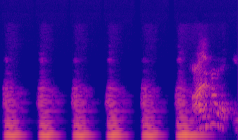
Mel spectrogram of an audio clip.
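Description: Double bass bowed in short, separate strokes on one repeated note, about three a second, each note stopped cleanly before the next. This is a controlled on-the-string orchestral bow stroke.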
